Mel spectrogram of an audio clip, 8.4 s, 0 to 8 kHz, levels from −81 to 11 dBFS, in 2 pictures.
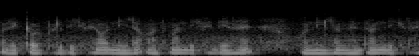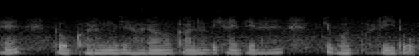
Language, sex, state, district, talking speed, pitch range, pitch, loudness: Hindi, male, Maharashtra, Chandrapur, 150 wpm, 105-110 Hz, 105 Hz, -36 LUFS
